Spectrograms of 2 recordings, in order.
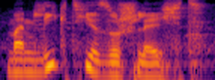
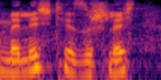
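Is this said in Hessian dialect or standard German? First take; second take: standard; Hessian. First: It is spoken in standard German pronunciation. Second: It is spoken with a Hessian dialect accent.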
